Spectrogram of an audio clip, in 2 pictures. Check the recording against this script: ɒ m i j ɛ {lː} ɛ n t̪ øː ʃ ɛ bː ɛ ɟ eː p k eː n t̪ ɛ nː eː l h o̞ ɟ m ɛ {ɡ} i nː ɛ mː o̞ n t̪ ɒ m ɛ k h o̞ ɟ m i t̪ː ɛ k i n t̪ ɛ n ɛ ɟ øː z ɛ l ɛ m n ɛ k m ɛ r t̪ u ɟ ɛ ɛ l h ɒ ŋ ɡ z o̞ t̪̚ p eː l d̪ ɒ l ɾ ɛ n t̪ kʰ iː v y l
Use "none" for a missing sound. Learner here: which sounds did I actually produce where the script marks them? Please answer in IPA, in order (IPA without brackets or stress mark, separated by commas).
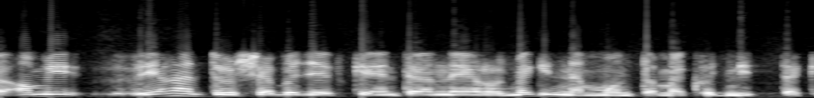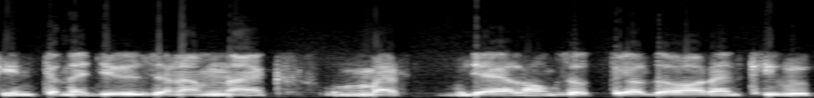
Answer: l, ɡ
